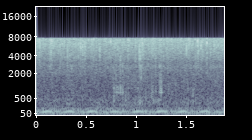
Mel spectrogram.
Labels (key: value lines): label: biophony
recorder: SoundTrap 300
